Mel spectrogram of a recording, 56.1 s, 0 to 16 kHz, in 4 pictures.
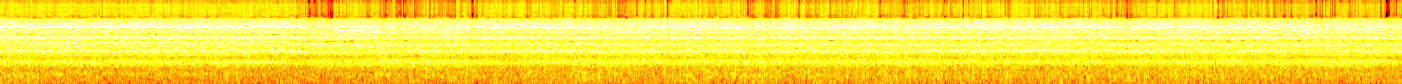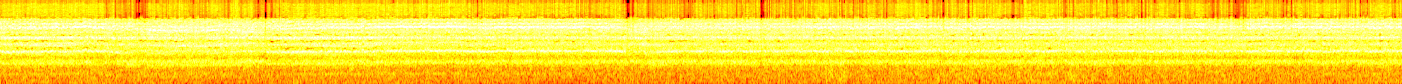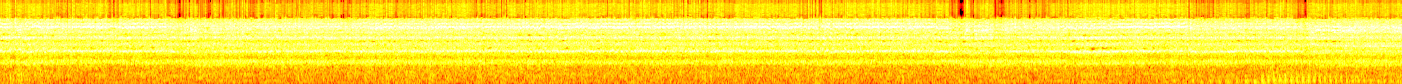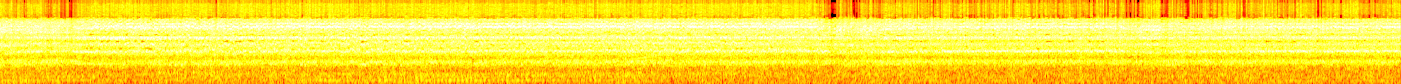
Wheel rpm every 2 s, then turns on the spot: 210, 220, 230, 230, 230, 230, 230, 220, 220, 230, 230, 230, 230, 230, 230, 230, 230, 230, 230, 220, 220, 220, 210, 210, 210, 230, 230, 230.
none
